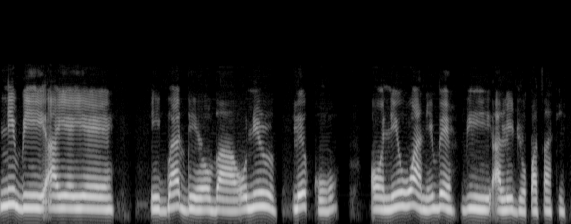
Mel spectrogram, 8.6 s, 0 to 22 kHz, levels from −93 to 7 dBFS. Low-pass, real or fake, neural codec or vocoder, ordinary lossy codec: none; fake; codec, 16 kHz, 4 kbps, FunCodec, trained on Chinese and English, 50 frames a second; none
